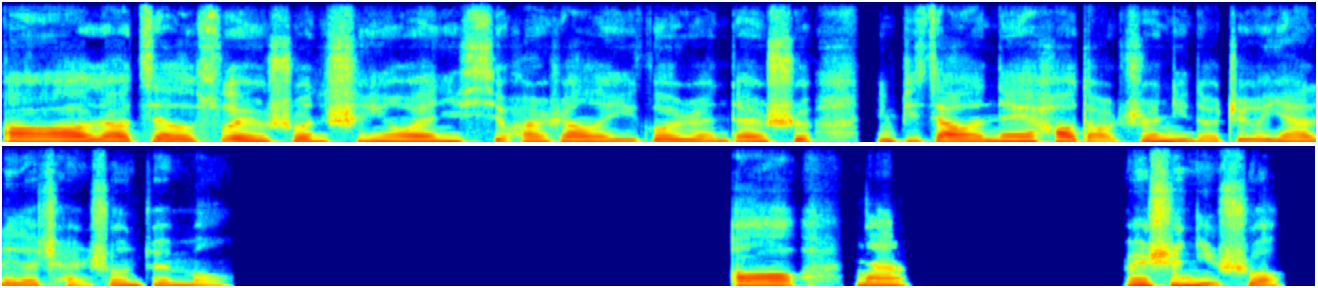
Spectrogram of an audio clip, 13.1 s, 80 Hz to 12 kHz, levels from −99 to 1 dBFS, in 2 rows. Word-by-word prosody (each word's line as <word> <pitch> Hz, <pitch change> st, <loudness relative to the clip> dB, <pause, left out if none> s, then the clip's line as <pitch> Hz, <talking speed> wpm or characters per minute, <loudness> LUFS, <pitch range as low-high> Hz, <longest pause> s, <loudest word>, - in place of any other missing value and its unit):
哦， 220 Hz, +1 st, +5 dB
了 220 Hz, -1 st, +4 dB
解 235 Hz, +3 st, -2 dB
了。 215 Hz, -2 st, +2 dB
所 245 Hz, +4 st, -1 dB
以 245 Hz, -2 st, +2 dB
说 250 Hz, +1 st, -1 dB
你 240 Hz, -, -4 dB
是 240 Hz, -, -4 dB
因 235 Hz, 0 st, 0 dB
为 230 Hz, -1 st, +3 dB
你 235 Hz, +1 st, 0 dB
喜 235 Hz, -3 st, -6 dB
欢 200 Hz, +2 st, -2 dB
上 225 Hz, +1 st, +1 dB
了 210 Hz, -1 st, 0 dB
一 200 Hz, 0 st, -3 dB
个 220 Hz, +2 st, 0 dB
人， 200 Hz, -2 st, -1 dB
但 220 Hz, +1 st, 0 dB
是 220 Hz, -2 st, -1 dB, 0.3 s
你 210 Hz, -, -2 dB
比 215 Hz, +2 st, -7 dB
较 210 Hz, -2 st, +4 dB
地 200 Hz, -, 0 dB
内 235 Hz, +3 st, +2 dB
耗， 225 Hz, -1 st, +3 dB
导 195 Hz, -2 st, -4 dB
致 240 Hz, +3 st, -2 dB
你 215 Hz, -4 st, +1 dB
的 185 Hz, -1 st, -5 dB
这 205 Hz, +3 st, -3 dB
个 200 Hz, 0 st, -1 dB
压 205 Hz, +1 st, 0 dB
力 220 Hz, +1 st, -1 dB
的 210 Hz, 0 st, -1 dB
产 200 Hz, -1 st, -9 dB
生， 210 Hz, +1 st, -2 dB
对 225 Hz, +1 st, -4 dB
吗？ 210 Hz, +1 st, -5 dB, 2.5 s
哦， 225 Hz, 0 st, +4 dB, 0.3 s
那 275 Hz, -1 st, 0 dB, 1.1 s
没 240 Hz, 0 st, +4 dB
事 245 Hz, +4 st, +1 dB
你 220 Hz, -6 st, +1 dB
说。 225 Hz, +3 st, -3 dB
220 Hz, 210 characters per minute, -20 LUFS, 205-235 Hz, 2.5 s, 哦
